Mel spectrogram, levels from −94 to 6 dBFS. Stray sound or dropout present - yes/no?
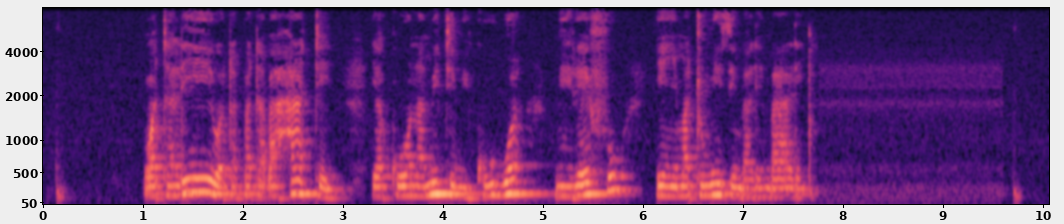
no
